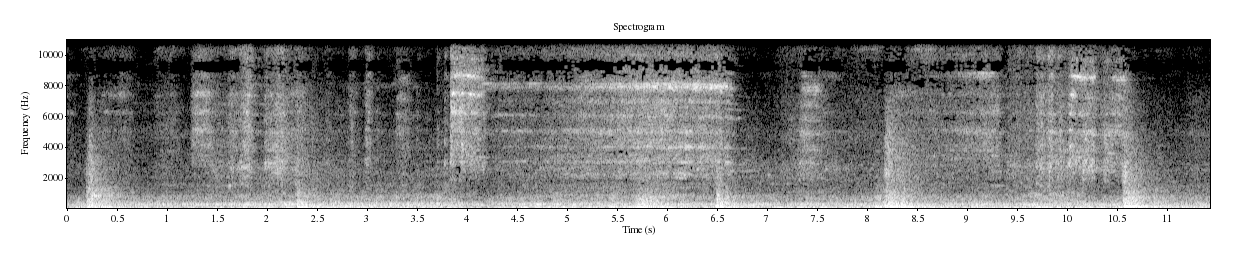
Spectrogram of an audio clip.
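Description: Autorack cars of a CSX freight train rolling past close by. Their wheels knock heavily over the rail joints every couple of seconds, with brief high-pitched wheel squeals now and then.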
